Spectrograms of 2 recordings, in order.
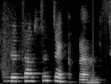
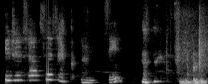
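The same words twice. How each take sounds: First: It is said loudly. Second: It is said quietly.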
